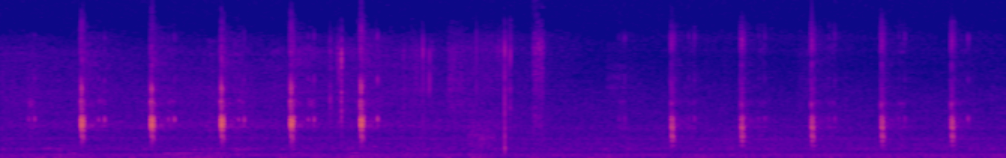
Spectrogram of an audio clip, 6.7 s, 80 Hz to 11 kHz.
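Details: New Toshiba 1.8-inch hard drive that worked two days and is now not detected: sharp dry clicks about twice a second against a steady faint hum; drive stuck clicking and not coming ready.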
